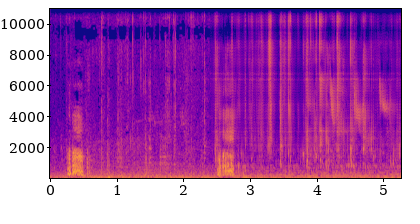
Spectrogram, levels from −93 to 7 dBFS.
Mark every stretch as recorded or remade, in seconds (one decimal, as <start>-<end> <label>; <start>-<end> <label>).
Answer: 0.0-2.4 recorded; 2.4-5.3 remade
